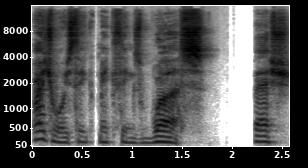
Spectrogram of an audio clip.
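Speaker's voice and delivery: very calm, composed, unruffled, even voice. A game master voices Fabia, speaking to Besh after pulling Nez from rubble: very calm voice. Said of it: "in a very calm voice".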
